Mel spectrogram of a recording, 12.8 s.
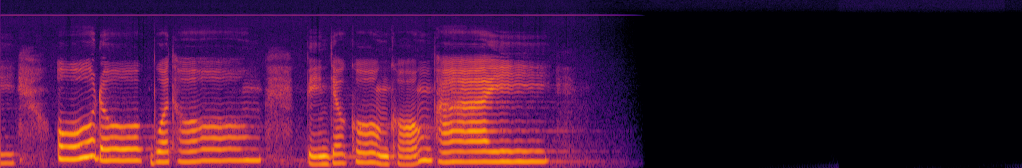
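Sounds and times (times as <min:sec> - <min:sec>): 
Laotian chant: 0:00.8 - 0:07.4.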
